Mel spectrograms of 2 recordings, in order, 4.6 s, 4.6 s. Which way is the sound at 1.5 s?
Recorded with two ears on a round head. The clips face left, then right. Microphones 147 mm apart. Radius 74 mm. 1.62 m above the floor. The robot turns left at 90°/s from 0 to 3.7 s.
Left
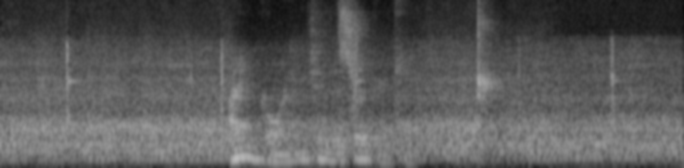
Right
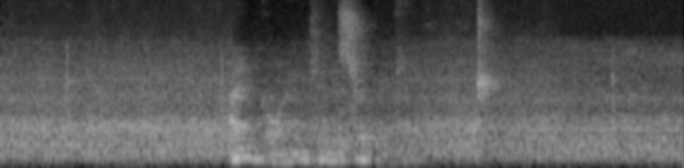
175° right.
